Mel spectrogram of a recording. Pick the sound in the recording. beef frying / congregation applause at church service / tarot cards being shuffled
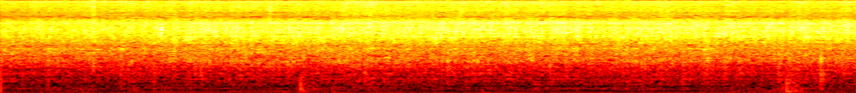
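beef frying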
